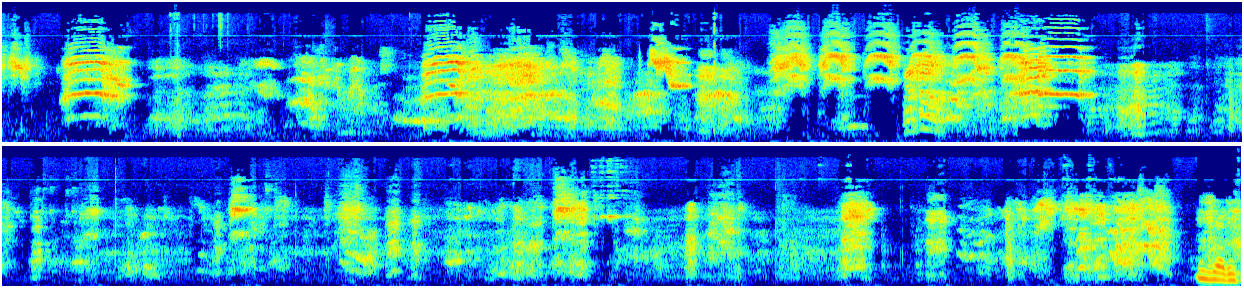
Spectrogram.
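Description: Gonzo, a red-tailed parrot, gives bursts of hoots and squawks between stretches of soft, close talking, then falls quiet in short pauses.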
